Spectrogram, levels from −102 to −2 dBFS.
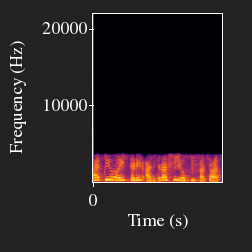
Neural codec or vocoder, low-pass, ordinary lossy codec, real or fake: codec, 44.1 kHz, 2.6 kbps, DAC; 3.6 kHz; none; fake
